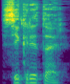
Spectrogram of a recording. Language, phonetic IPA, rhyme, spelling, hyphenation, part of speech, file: Russian, [sʲɪkrʲɪˈtarʲ], -arʲ, секретарь, се‧кре‧тарь, noun, Ru-секретарь.ogg
- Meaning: secretary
